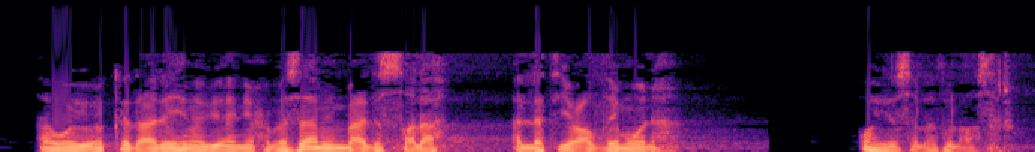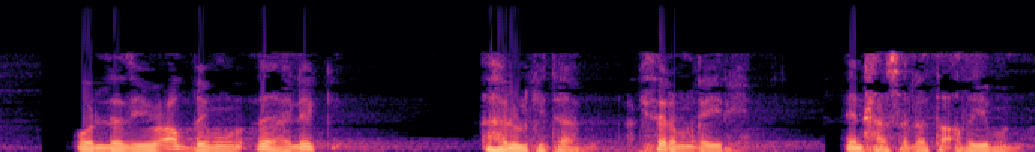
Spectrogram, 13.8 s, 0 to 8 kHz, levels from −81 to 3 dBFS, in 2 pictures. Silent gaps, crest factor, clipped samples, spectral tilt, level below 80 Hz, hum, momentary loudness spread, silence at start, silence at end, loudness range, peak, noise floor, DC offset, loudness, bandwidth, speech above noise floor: 5.19-5.35 s, 7.21-7.33 s; 14 dB; 0.3%; -10.5 dB/octave; -42 dBFS; none; 10 LU; 0.25 s; 0.1 s; 4 LU; 0 dBFS; -46 dBFS; under 0.1%; -14 LUFS; 5.4 kHz; 34 dB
